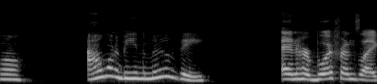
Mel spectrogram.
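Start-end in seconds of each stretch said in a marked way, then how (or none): 0.0-2.1 put-on Southern accent, higher. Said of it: "talk in a Southern accent now".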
